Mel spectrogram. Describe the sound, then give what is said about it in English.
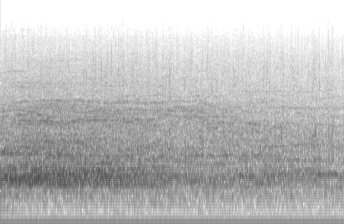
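A large concert audience applauds continuously, a dense steady wash of clapping that eases off slightly after the first few seconds and carries on without any voices. “We accept your thanks. We appreciate your applause.”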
